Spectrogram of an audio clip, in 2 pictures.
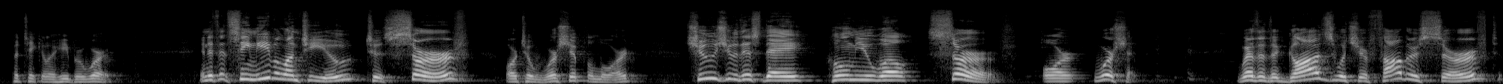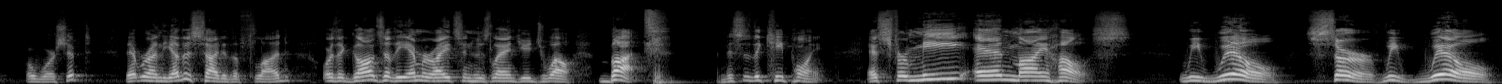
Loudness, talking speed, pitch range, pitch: -21 LUFS, 150 wpm, 140-200 Hz, 170 Hz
